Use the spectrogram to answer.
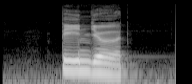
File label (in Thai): "ตีนเหยิด", ภาษาโคราช; ดูคำว่า ตีปุ้ก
